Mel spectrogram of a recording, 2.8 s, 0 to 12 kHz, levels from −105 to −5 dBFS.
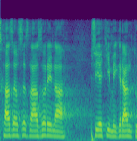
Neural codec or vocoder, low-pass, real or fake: codec, 16 kHz, 16 kbps, FunCodec, trained on Chinese and English, 50 frames a second; 7.2 kHz; fake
